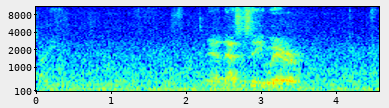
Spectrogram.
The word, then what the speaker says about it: Ai: Capital A, small I, pronounced Ai.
